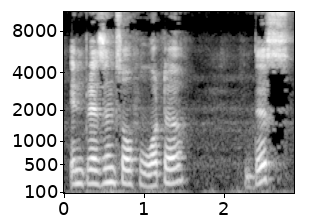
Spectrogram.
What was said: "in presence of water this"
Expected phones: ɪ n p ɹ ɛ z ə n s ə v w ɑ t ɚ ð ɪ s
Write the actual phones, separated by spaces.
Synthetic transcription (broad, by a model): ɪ n p ɹ ɛ z ə n s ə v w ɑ t ɚ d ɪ s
